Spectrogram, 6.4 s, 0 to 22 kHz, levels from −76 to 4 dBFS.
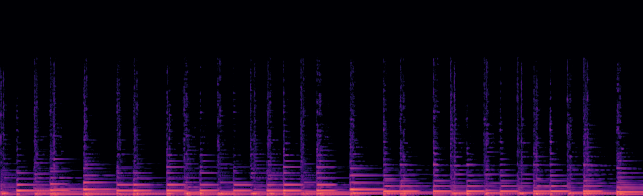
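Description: No technical faults are audible.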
